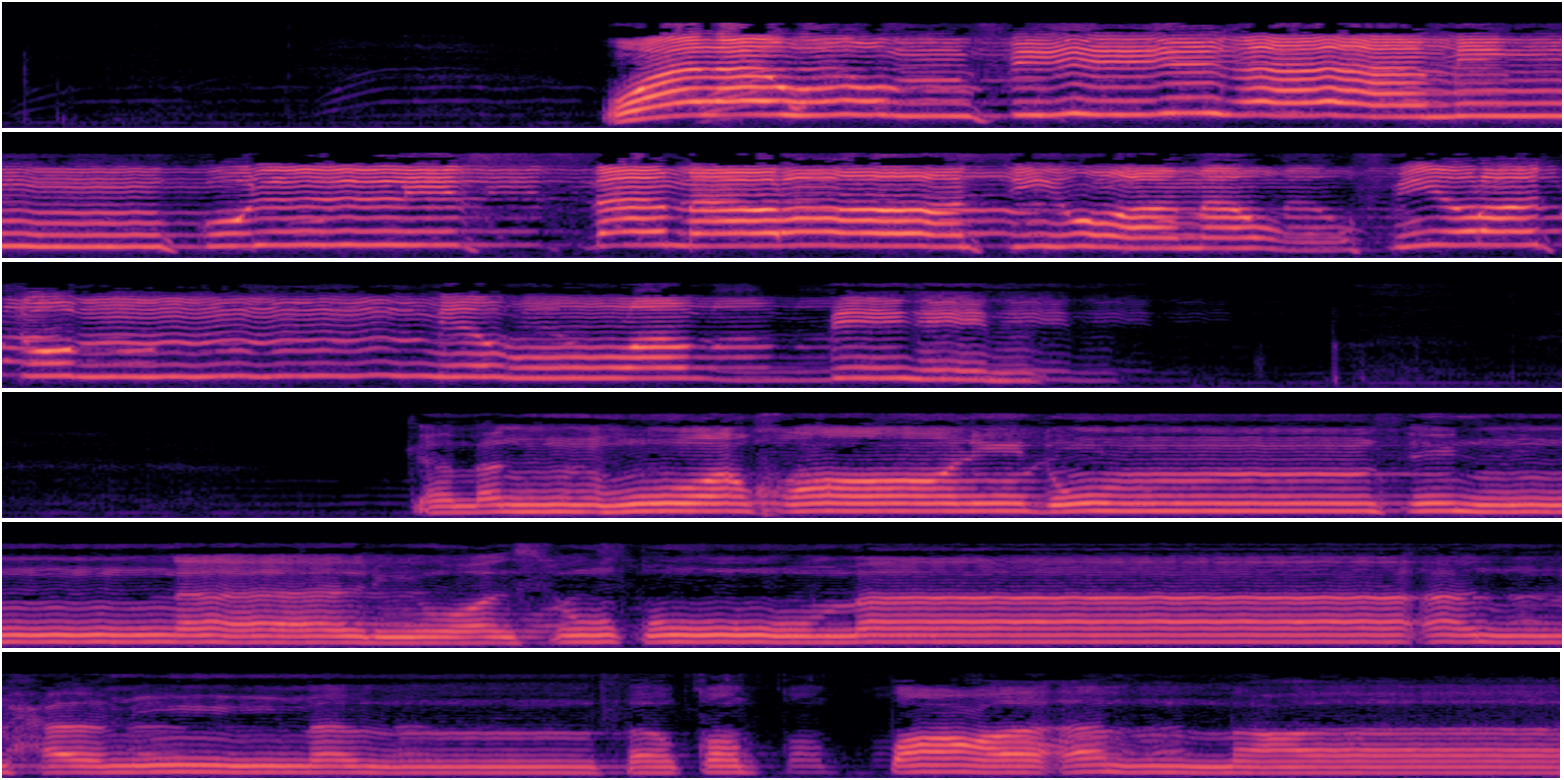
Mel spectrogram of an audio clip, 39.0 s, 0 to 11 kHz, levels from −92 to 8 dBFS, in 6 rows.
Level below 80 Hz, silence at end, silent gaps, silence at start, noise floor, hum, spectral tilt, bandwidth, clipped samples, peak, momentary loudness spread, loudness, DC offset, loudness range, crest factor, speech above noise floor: -76 dBFS; 0 s; none; 2.5 s; -75 dBFS; none; -5 dB/octave; 6.4 kHz; under 0.1%; -4 dBFS; 15 LU; -23 LUFS; under 0.1%; 11 LU; 20 dB; 50 dB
